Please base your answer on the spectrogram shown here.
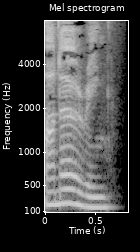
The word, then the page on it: unerring: British English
